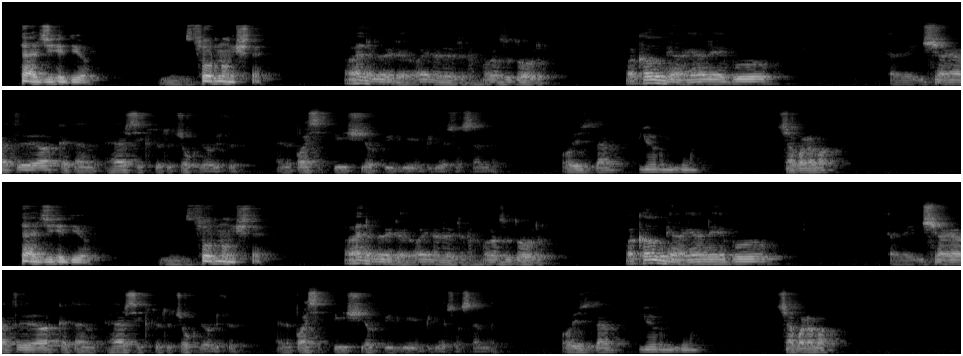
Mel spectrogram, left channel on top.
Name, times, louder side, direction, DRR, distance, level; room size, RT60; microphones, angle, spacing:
voice 1, 0.2-0.9 1.8-2.6 16.0-16.5, left 2 dB, 35° left, 6 dB, 1.4 m, -27 dB
voice 2, 1.6-1.9 3.4-5.4 6.2-7.7 8.9-11.9 12.3-14.5 15.2-15.7 17.3-17.8, equal, 45° right, 1 dB, 2.7 m, -32 dB
16.0 x 10.5 x 3.6 m, 0.43 s
head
